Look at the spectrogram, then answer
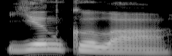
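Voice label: "енкӧлаа", Komi, female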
